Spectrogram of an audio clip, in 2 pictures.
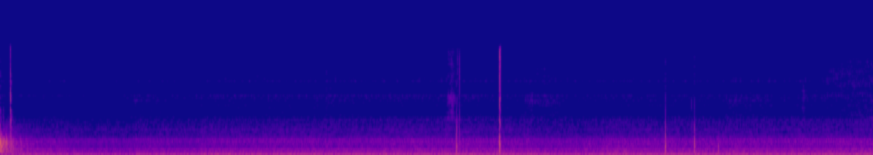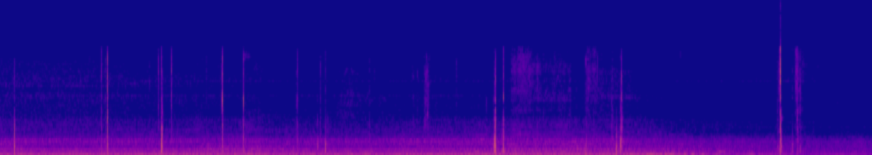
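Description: Electric multiple unit standing at the platform, giving off a steady electrical hum with a low tone and a higher whine, dotted with short sharp clicks. The hum drops away near the end.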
